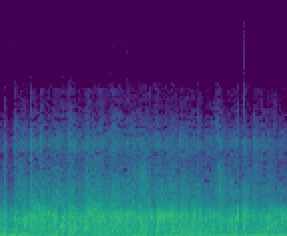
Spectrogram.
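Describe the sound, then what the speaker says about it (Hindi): Audience applause at a felicitation ceremony for topper students, a dense, steady wash of many hands clapping that holds at an even level for the whole stretch, with a constant low hum running underneath. "आप अपने लिए, मेरे लिए और नौशेर भाई के लिए जोरदार ताली बजा दें"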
